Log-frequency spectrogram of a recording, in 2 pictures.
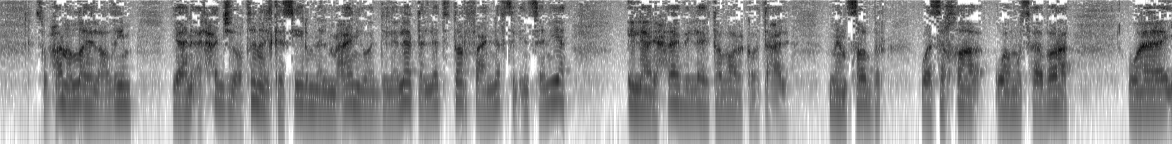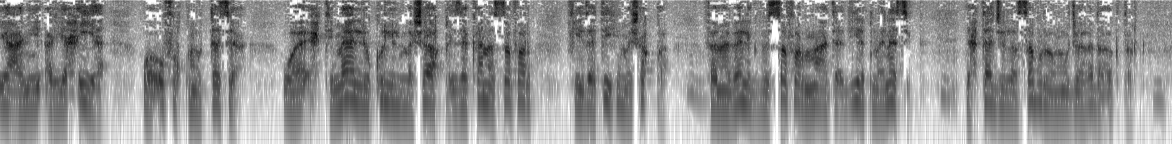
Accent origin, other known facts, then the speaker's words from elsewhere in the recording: Egypt; إحنا عندنا كمصريين خاصة عادة نرجو أن نتخلص منه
